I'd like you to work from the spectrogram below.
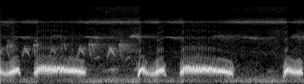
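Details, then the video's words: Spotted dove lure call to draw other doves: two quick cooing phrases, each a short doubled note then a sustained level-to-falling coo, with faint higher chirps behind. "Suara Burung Pikat Tekukur Paling Ampuh Untuk Masteran dan Pikat Memanggil Kawan"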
